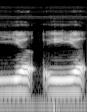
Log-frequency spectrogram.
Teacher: म्हणजे तुमच्या जिभेच्या कडा उचलून टाळूकडे गेलेल्या आहेत म्हणजे तालाव्य येणारच आहे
